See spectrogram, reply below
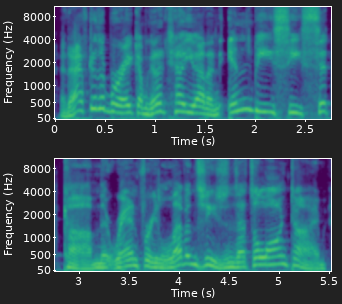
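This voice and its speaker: A man's voice: high voice, big pitch swings, fairly quick. A man hosting a music radio show in DJ patter, chatty and given to joking asides. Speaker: radio host. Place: home studio. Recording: music bed under the voice.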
